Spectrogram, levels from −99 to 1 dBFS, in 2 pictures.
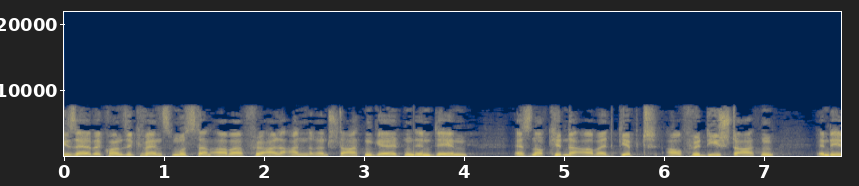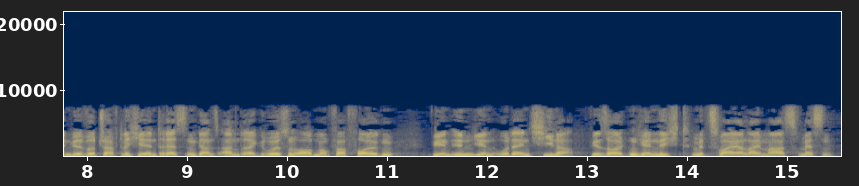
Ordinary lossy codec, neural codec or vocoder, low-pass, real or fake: none; none; none; real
